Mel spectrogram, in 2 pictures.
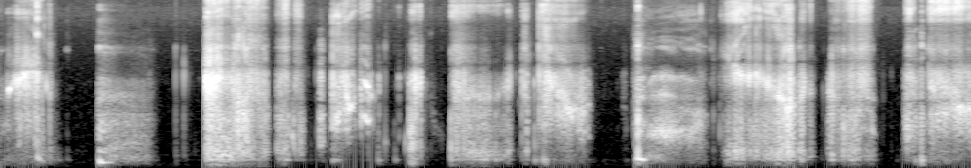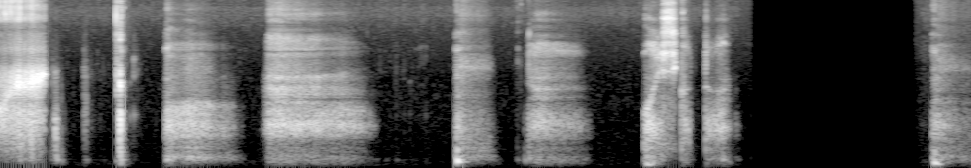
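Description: Intimate chewing and wet mouth noises, irregular crunches and smacks mixed with soft breaths and sighs, with no talking, as one person feeds another mouth-to-mouth, trailing off into quiet near the end.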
